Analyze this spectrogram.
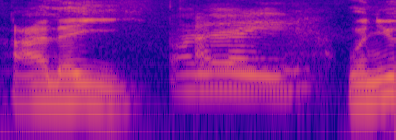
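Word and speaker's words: عَلَيْ: When you attach it to the pronoun, it doesn't pronounce ala, it pronounces alay.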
